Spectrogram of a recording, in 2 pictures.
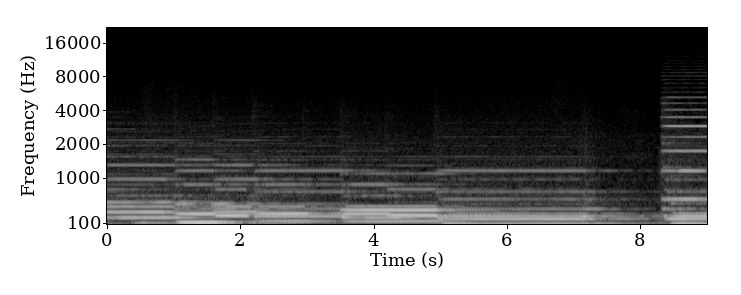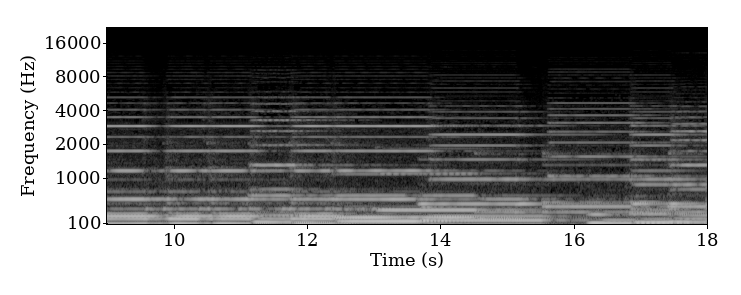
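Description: Church organ playing a Christmas tune in sustained chords. Just past the middle it dips briefly, then comes back fuller and brighter, as if more stops were drawn.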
